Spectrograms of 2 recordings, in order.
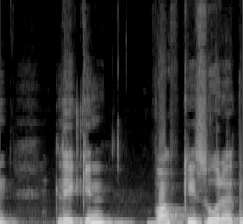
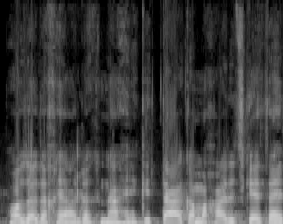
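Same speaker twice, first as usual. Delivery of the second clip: ordinary talk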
